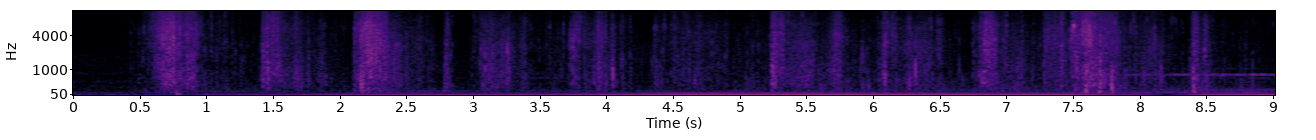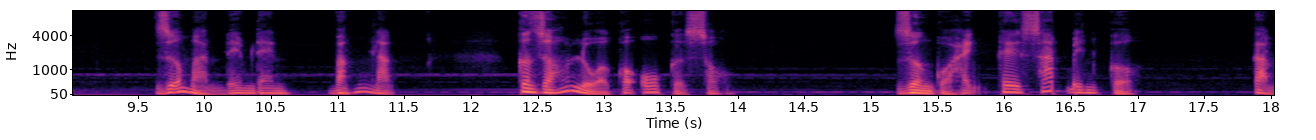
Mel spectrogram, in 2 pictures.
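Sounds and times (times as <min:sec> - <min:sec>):
steady low hum: 0:00.0 - 0:17.9
footsteps rustling through a garden at night: 0:00.4 - 0:09.1
speech: 0:09.7 - 0:11.5, 0:12.4 - 0:14.0, 0:15.2 - 0:17.0.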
